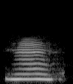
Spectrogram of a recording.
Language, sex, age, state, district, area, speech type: Sindhi, female, 18-30, Gujarat, Junagadh, urban, conversation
